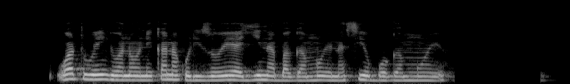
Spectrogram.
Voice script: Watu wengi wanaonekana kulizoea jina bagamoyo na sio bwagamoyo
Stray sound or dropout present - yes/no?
no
